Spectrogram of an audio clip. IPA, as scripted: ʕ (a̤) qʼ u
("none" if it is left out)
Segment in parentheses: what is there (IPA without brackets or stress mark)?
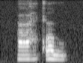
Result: a̤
